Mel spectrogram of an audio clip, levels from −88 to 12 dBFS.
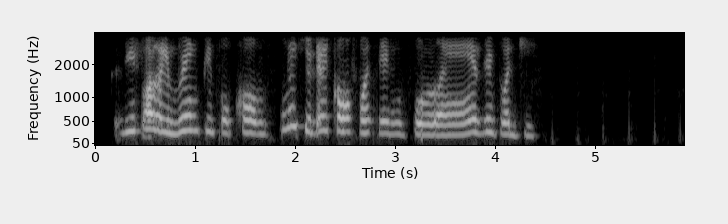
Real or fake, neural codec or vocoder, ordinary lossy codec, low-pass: fake; codec, 24 kHz, 1.5 kbps, HILCodec; none; 3.6 kHz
